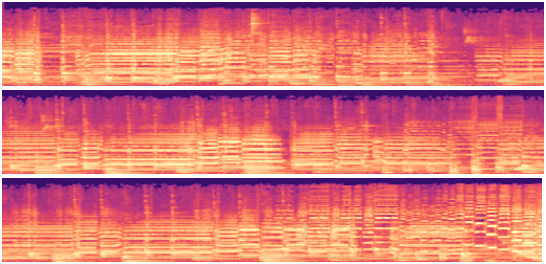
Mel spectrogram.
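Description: Bavarian folk-music ensemble playing an instrumental piece: trombones and a flugelhorn carry the melody over accordion, violins, harp and a double bass marking an even bass line.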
